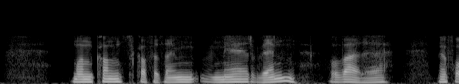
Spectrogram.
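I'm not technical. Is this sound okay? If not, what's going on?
No. There is packet loss with pitch repetition at about 1.96 to 1.98 seconds. A tiny piece of the speech, about 20 ms, never arrived, which fits a single lost packet. To cover the hole, the receiving end copied the last bit of the speaker's pitch and repeated it, so the gap sounds like a brief, slightly held, buzzy moment. The clip is in the standard telephone format, G.711, which limits the sound to phone-line quality.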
